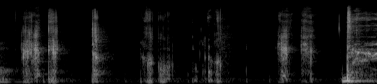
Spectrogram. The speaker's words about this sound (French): Manger des chips, c'est ah, horrible. Hein, pour... ouais, je, viens d'écouter, c'est horrible.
